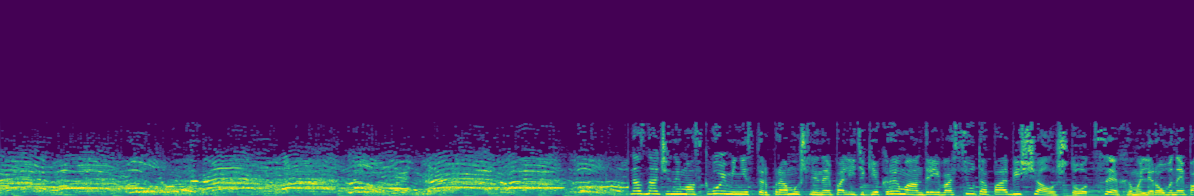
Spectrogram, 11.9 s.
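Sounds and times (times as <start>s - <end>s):
large crowd of protesters shouting together: 0.0s - 6.3s
speech: 6.4s - 11.9s.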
